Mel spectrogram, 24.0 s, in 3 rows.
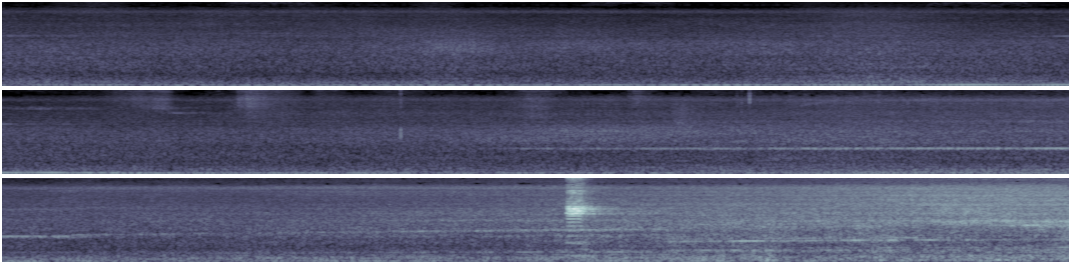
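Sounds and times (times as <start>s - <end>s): train rumble: 8.6s - 24.0s.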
